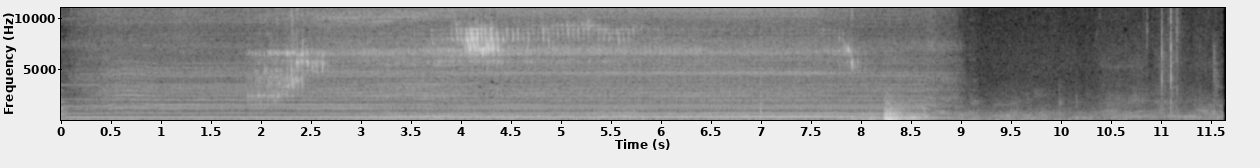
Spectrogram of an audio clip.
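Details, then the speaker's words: A single-use final drill runs to its depth line to prepare the site for a 3.75 × 13 mm C1 dental implant. Its steady high-pitched motor whine lasts about eight seconds, then it stops. "this one is exactly the length I would need for this 13 millimeter implant there's only one line on the drill so I would bury the drill up until that line"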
